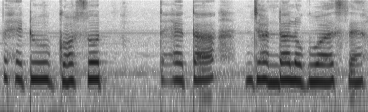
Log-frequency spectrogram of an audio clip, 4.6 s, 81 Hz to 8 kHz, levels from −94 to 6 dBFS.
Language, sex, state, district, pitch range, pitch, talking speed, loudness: Assamese, female, Assam, Kamrup Metropolitan, 285-310 Hz, 300 Hz, 80 wpm, -13 LUFS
